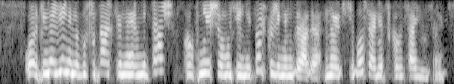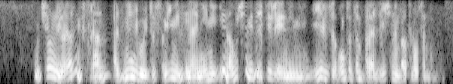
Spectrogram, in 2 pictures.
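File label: Russian speech, CODEC2 vocoder; CODEC2 700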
